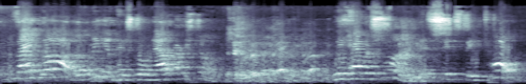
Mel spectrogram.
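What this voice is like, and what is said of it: Kentucky accent. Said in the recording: “You can tell I have an accent. Yeah. It's a Kentucky accent.”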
